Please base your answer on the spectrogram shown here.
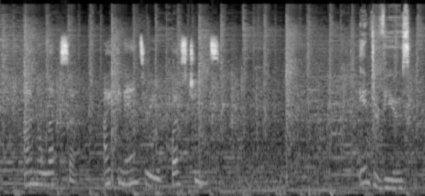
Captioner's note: computer Voice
